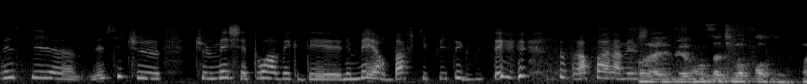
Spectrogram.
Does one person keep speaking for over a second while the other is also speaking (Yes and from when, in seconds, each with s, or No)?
No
